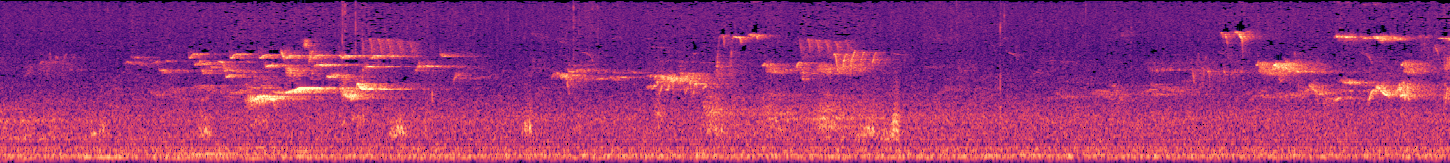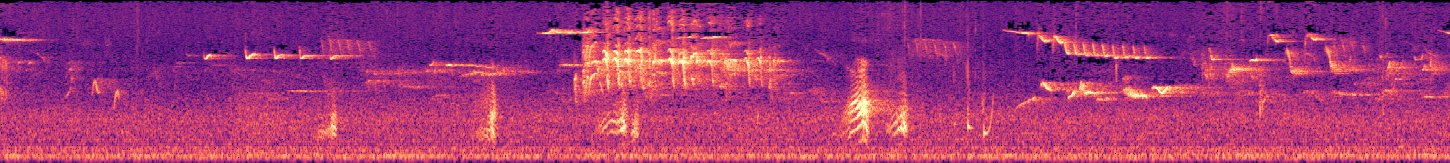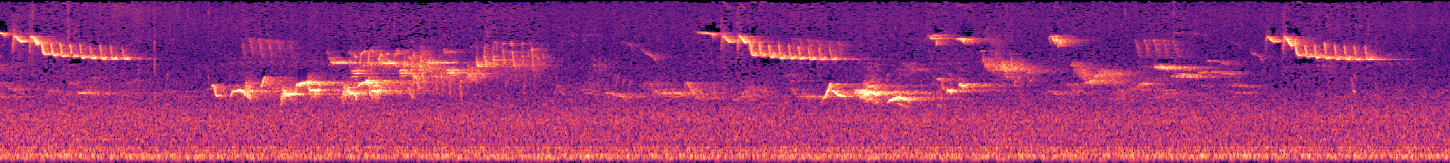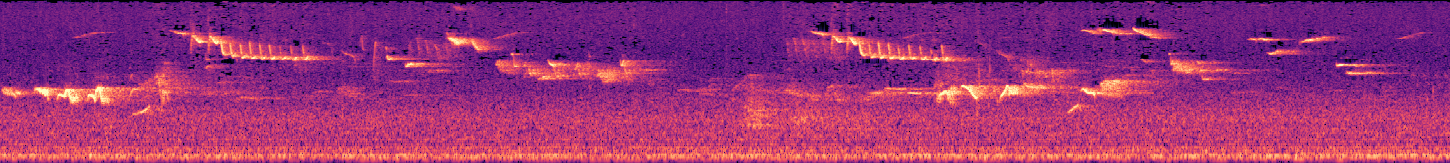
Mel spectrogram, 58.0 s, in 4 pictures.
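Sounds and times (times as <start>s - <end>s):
birds chirping and twittering: 0.0s - 4.8s, 10.7s - 30.4s
low background noise: 0.0s - 58.0s.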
